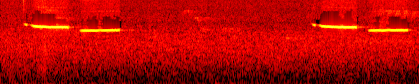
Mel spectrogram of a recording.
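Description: Black-capped Chickadee whistling its clear fee-bee, a high pure note then a slightly lower one, given twice about three seconds apart over a quiet background.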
